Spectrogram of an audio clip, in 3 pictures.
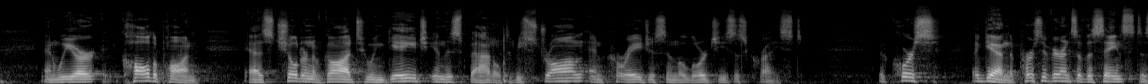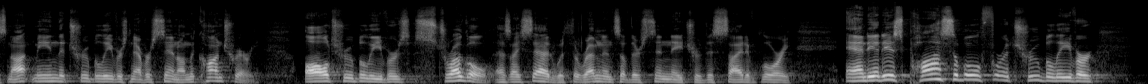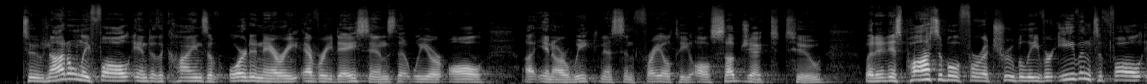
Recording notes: preached at Grace Orthodox Presbyterian Church in Sewickley, PA, during the evening Worship Service on Sunday, November 05, 2023.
